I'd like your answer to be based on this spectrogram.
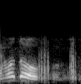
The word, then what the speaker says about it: Rodolfo: É, Rodolfo. – É como se escreve Rodolfo? – É, Rodolfo, meu nome. – Não, como se escreve? É R-U-O? – R-O-D-O-L-F-O.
